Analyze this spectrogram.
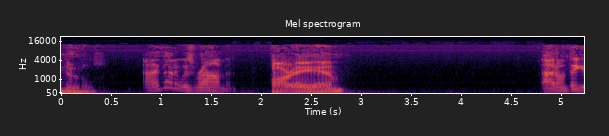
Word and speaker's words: ramen: They're called Roman. I didn't know that. Like Roman numerals. Yeah. I don't think they're Roman. Ramen.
